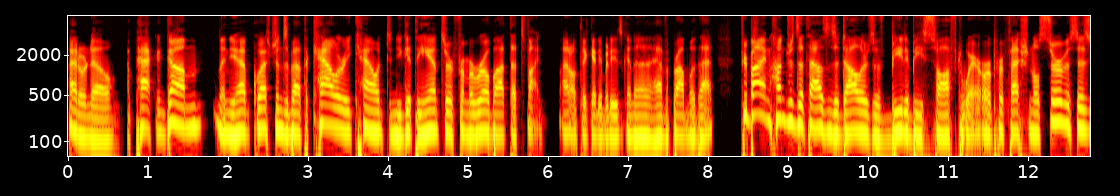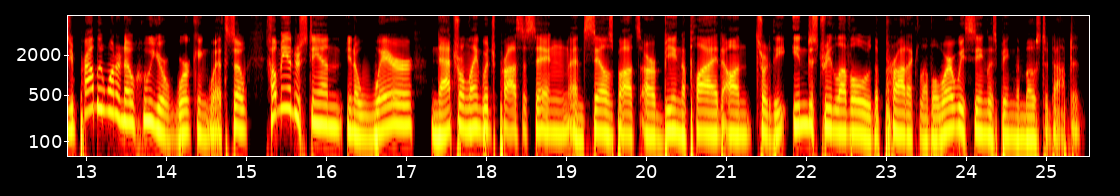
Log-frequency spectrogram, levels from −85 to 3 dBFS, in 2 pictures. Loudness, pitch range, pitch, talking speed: -24 LUFS, 130-165 Hz, 140 Hz, 220 wpm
